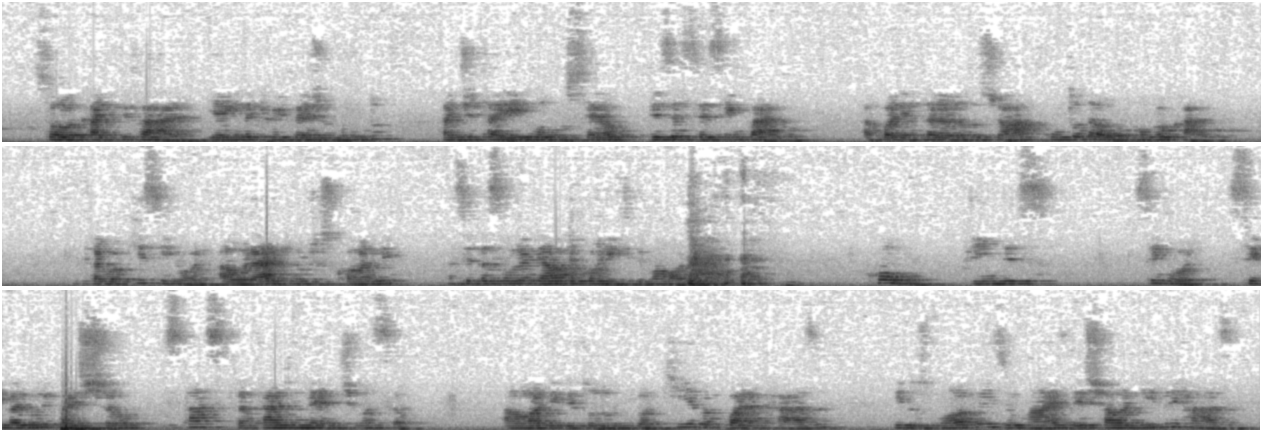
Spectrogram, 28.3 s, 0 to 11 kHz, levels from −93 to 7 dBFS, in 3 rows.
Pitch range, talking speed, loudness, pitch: 180-210 Hz, 170 wpm, -15 LUFS, 195 Hz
